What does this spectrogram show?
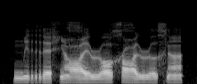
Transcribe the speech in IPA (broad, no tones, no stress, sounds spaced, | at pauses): m i r ɛ h ĩ ʕ ɛ ɹ ɔ x ʕ ɯ ɹ ɤ x ɾ ã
